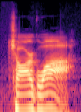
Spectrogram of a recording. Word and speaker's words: Chargois: And then they have, and I checked the pronunciation on this, Chargois is one of the relievers, a righty.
